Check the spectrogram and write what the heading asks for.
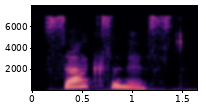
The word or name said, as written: saxonist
